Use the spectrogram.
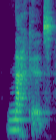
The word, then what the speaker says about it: knackered: Okay, number 4 I use all the time, and it's knackered. Okay, that K is silent at the beginning, knackered.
